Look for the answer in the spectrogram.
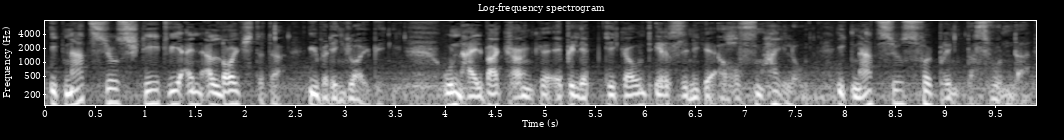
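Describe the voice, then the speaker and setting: A man reading scripted historical documentary narration in a measured, articulate storytelling manner. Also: low voice, background noise. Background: background music.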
